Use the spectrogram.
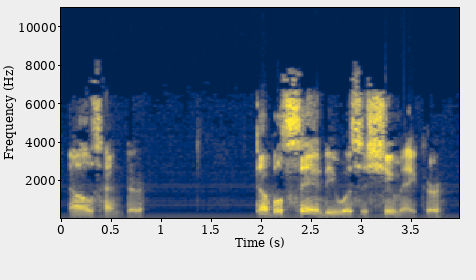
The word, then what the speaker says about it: Alexander: said Dooble Sanny, as people generally called him, his name being Alexander, pronounced by those who chose to speak of him with the ordinary respect due from one mortal to another, Sandy Elshender.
